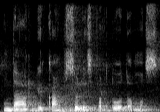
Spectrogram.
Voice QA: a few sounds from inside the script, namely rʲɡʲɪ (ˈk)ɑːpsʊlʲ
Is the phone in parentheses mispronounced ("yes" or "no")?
no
